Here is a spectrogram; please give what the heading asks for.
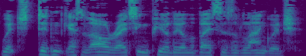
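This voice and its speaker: A man co-hosting a casual film discussion, speaking haltingly and often stammering over repeated words. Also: lowish voice, fairly even intonation, a bit bright. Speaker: podcast co-host.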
